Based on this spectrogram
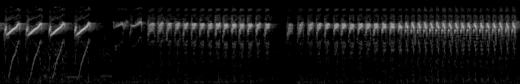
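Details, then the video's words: An Ornate Sunbird gives four quick, thin, rising whistled notes, then a long, very high, fast buzzy trill at about four notes a second. "Tiếng chim Hút mật 5 màu | Ornate Sunbird"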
